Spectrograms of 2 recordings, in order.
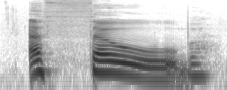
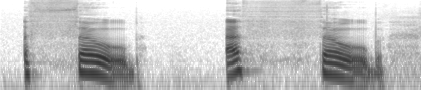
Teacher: So that lam got skipped altogether because the letter tha is a sun letter.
